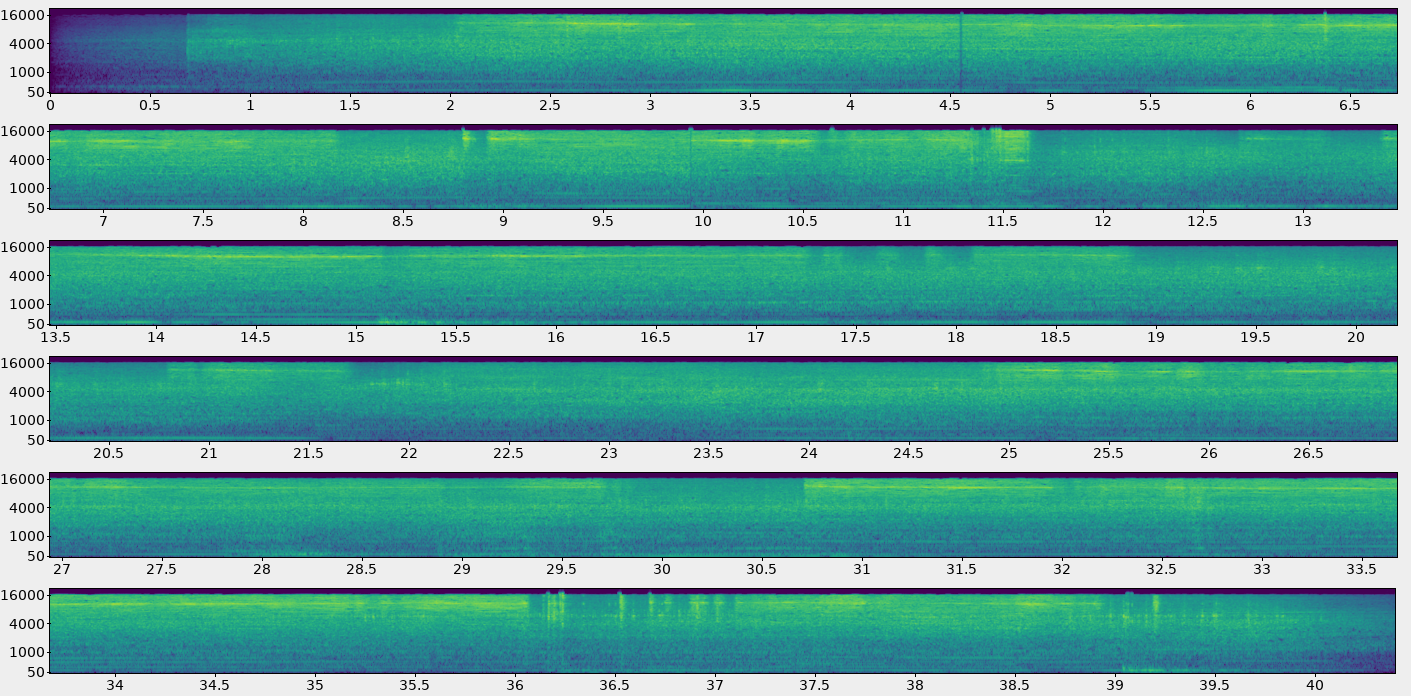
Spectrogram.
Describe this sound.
Grinder Hand type Small large tank
Electric hand grinding process. Working on large steel tank
Industrial, Metalworking, Factory, field-recording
